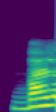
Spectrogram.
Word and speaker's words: भल: सुंदर नगर जो है वो प्लेन एरिया है, ये सुंदर नगर को ही हम बोलते हैं भल वैली, भल भाल जैसे भी प्रोनाउंस करते हैं यहाँ के लोग।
